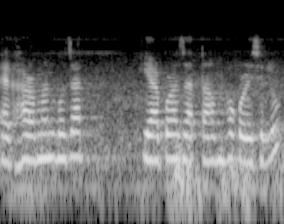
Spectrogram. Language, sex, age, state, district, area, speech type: Assamese, female, 30-45, Assam, Lakhimpur, rural, spontaneous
